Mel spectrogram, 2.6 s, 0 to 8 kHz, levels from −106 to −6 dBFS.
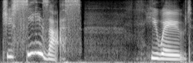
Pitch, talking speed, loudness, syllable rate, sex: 285 Hz, 115 wpm, -15 LUFS, 4.0 syllables/s, female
